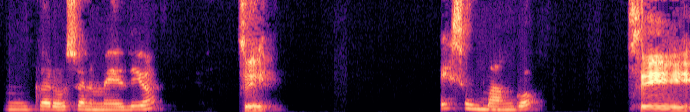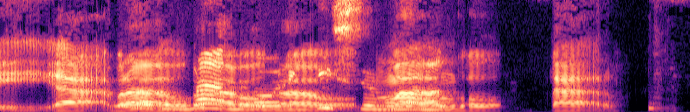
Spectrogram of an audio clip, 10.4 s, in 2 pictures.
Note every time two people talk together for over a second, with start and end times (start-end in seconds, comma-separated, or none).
6.0-8.6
